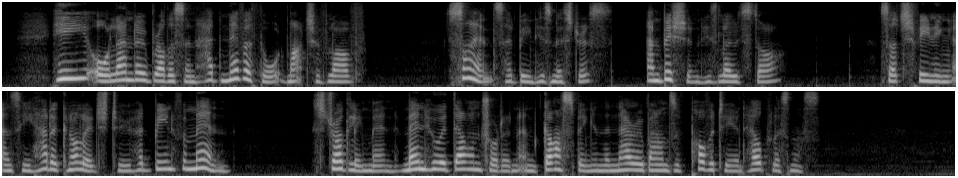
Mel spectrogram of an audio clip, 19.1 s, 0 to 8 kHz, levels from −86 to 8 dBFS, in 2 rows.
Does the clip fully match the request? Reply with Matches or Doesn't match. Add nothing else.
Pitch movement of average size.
Matches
